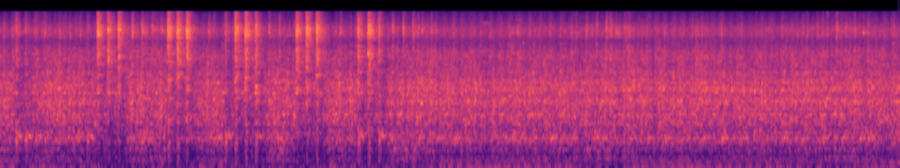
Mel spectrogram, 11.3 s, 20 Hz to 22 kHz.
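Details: Second-hand S1115 single-cylinder diesel that would not start (found partly opened by the owner), serviced until it ran; it fires up and settles into a steady chug with no misses. Running properly, and the oil indicator rises well.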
